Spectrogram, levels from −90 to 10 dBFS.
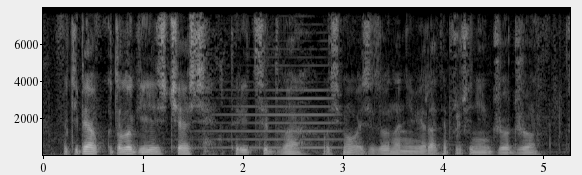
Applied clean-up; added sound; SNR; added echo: none; Bowed string instrument; 17 dB; none.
